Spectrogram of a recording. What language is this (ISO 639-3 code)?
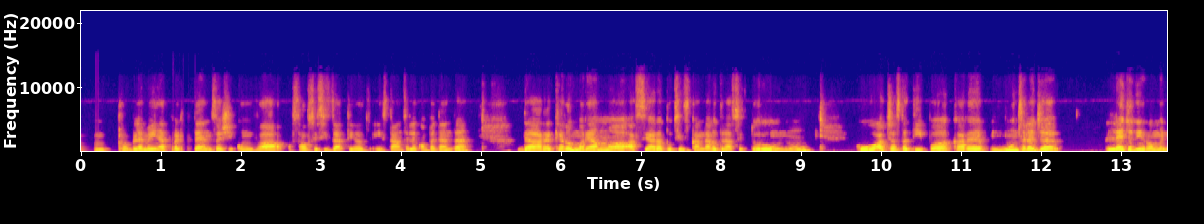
ron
